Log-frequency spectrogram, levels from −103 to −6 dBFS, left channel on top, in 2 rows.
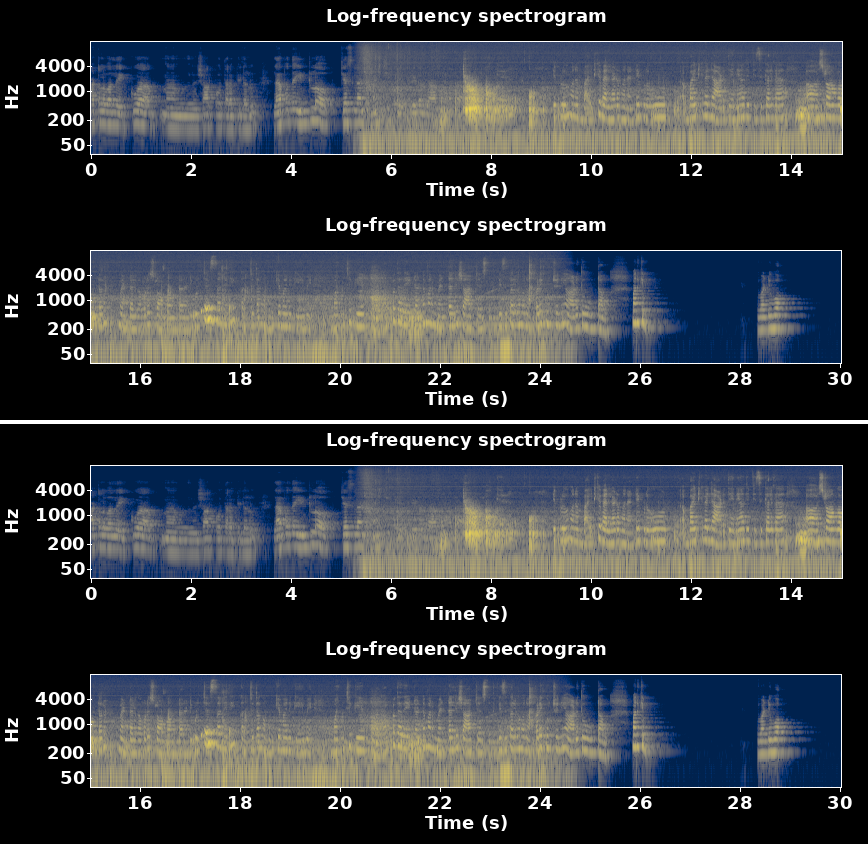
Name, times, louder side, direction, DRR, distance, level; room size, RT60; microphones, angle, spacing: voice 1, 0.0-3.3 3.7-4.7 5.0-7.5 7.8-9.1, left 1 dB, 60° left, 2 dB, 1.0 m, -47 dB
sound 1, 5.3-24.6, left 1 dB, 25° left, 0.9 m, -34 dB
voice 2, 7.9-8.4 9.4-26.3 28.4-28.8, right 1 dB, 15° right, 7 dB, 0.4 m, -37 dB
6.7 x 4.5 x 4.3 m, 0.78 s
head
